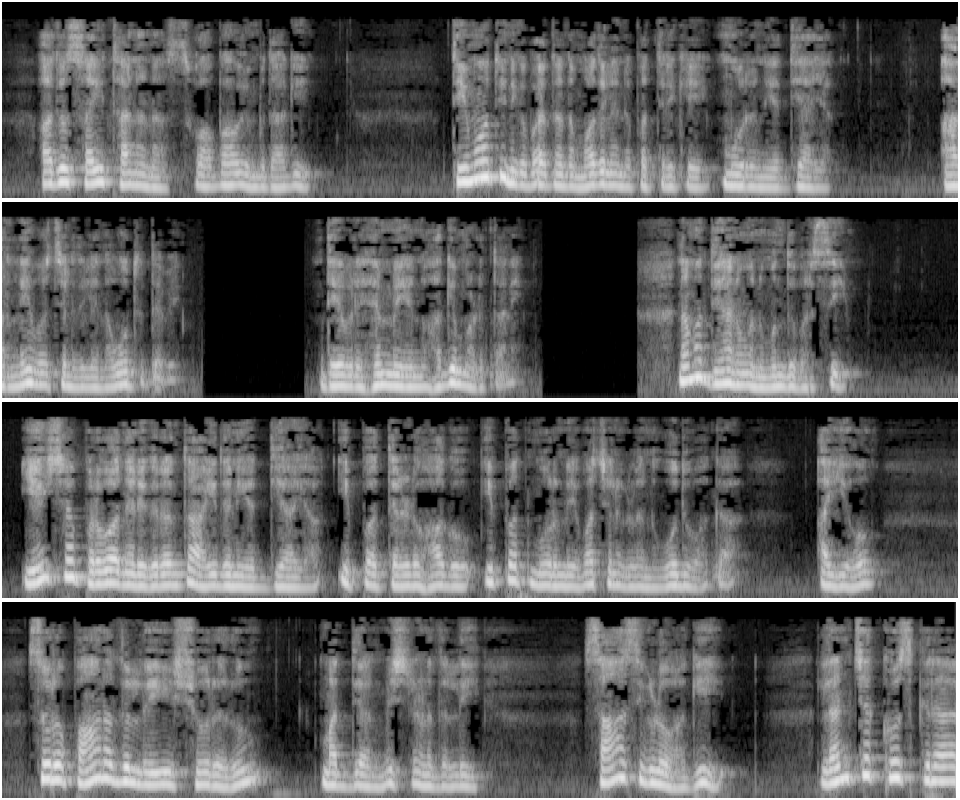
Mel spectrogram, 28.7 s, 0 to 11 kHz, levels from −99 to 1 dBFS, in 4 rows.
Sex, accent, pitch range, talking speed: male, native, 120-175 Hz, 80 wpm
